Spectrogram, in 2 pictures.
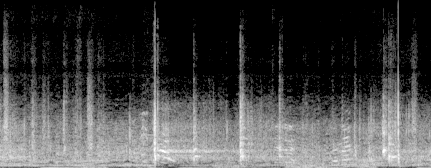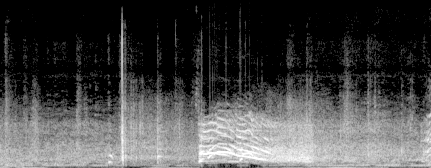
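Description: Badminton rally: sharp racket strikes on the shuttlecock about every one to one and a half seconds, with court-shoe squeaks. A little over six seconds in, the point ends with a loud, high cry falling in pitch, over crowd noise.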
